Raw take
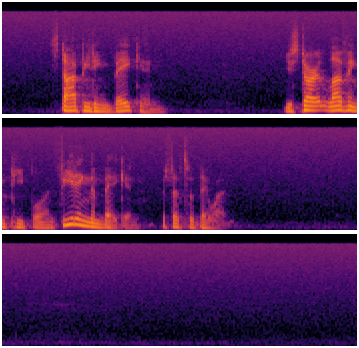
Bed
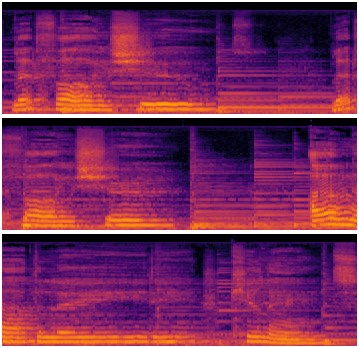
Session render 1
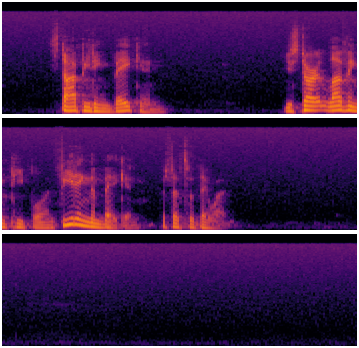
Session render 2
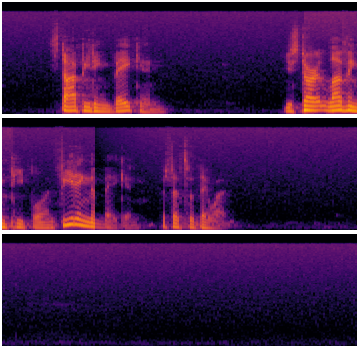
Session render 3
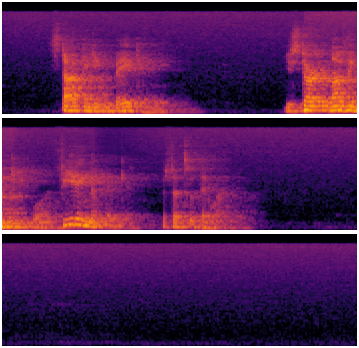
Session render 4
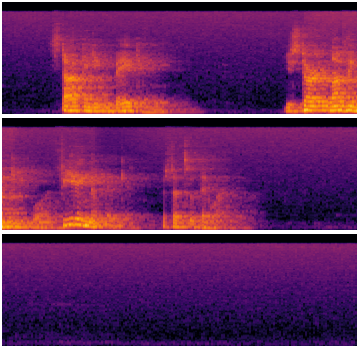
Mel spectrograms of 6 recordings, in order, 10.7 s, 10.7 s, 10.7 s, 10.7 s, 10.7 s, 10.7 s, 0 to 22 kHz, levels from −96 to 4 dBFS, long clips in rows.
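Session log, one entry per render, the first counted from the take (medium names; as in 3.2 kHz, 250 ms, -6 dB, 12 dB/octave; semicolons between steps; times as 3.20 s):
noise print and reduce 6 dB
3.02–3.67 s: tone controls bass +6 dB, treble +7 dB; 4.48–5.20 s: fade in, from -18.5 dB
doubling 24 ms -5 dB; gated-style reverb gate 430 ms falling, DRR 3 dB
trim +5 dB; peak limiter -1 dBFS, peak gain reduction 2.5 dB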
